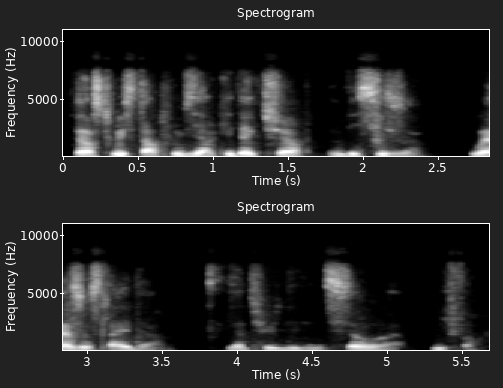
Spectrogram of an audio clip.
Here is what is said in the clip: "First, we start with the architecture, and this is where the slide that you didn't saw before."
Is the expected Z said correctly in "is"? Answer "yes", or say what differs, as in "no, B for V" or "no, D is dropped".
yes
